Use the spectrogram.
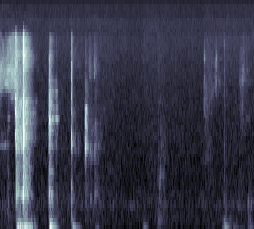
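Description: Typing on a computer keyboard, a quick cluster of sharp, close key clicks followed by a few sparse, fainter taps in a quiet room.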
